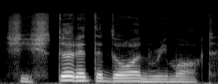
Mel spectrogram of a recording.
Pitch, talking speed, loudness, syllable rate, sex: 140 Hz, 190 wpm, -15 LUFS, 4.3 syllables/s, male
